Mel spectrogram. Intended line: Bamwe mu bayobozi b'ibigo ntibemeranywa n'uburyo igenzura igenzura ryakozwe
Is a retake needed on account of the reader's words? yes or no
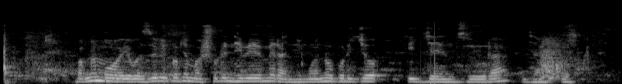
yes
